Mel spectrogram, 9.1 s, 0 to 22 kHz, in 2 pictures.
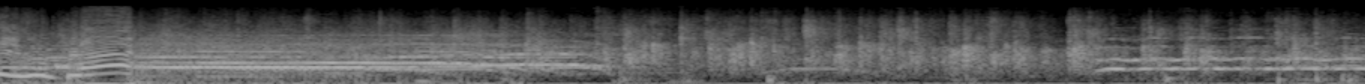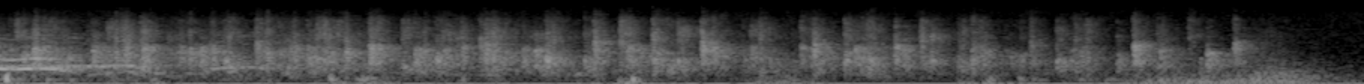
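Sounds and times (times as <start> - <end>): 
audience whistles and cheers: 0.0 - 3.0, 3.6 - 5.6
audience applause for a slam poetry performer: 0.0 - 8.9.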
